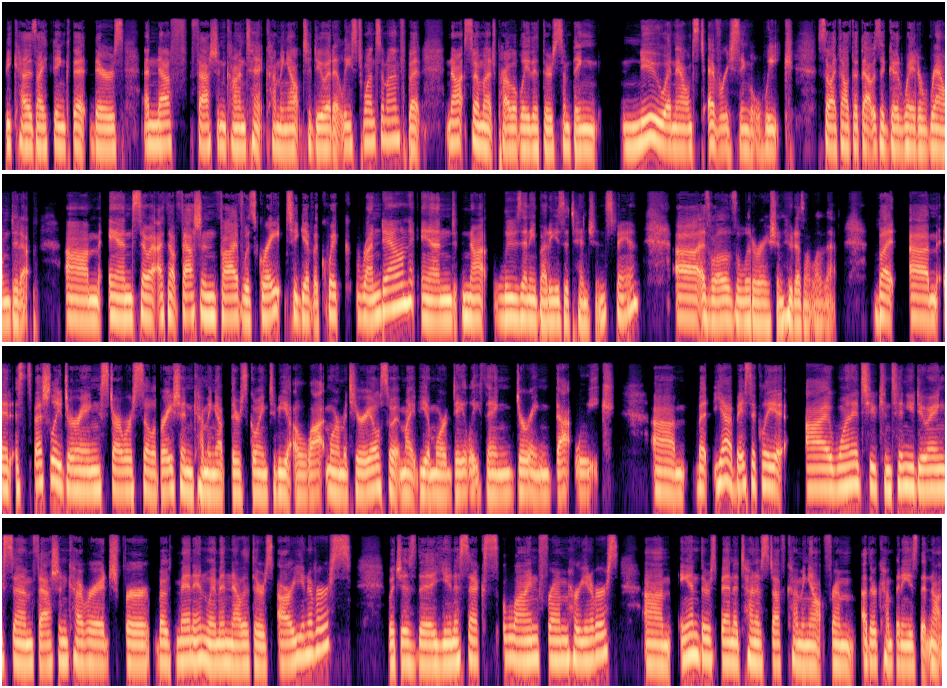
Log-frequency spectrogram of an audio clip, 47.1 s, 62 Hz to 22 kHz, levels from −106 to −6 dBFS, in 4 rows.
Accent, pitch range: American, 130-150 Hz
